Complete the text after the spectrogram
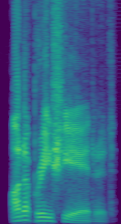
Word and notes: Unappreciated: American English

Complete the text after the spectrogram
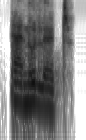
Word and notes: annulate: Indian

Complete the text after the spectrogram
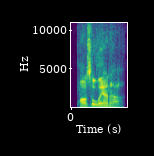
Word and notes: pozzolana: American English

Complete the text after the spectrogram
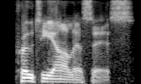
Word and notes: proteolysis: British English

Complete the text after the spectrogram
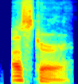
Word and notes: astir: American English

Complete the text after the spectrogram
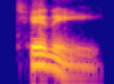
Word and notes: tinny: American English

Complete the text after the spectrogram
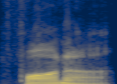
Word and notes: fauna: American English

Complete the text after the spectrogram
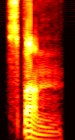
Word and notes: spun: British English

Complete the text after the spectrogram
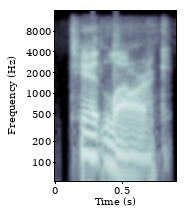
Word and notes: titlark: American English

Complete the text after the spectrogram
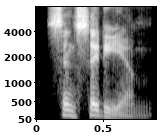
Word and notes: syncytium: American English

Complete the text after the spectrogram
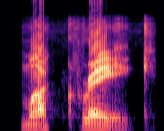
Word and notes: muckrake: American English

